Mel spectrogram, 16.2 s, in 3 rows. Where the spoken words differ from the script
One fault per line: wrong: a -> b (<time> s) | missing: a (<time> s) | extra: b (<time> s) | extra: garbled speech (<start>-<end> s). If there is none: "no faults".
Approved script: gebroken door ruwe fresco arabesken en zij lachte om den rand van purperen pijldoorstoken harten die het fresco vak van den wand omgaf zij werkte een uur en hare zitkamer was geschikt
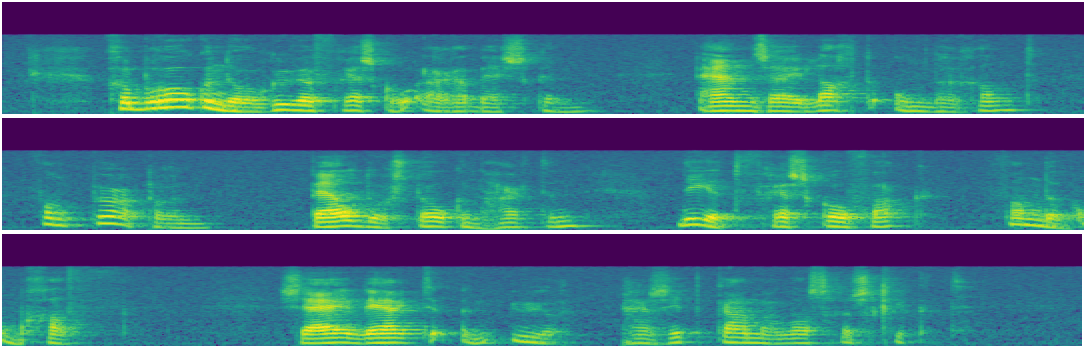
missing: wand (10.8 s)
missing: en (13.7 s)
